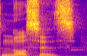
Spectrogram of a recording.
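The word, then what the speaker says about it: Gnosis: Also das G soll man nicht sprechen. Und am Ende ist das O, glaube ich, auch nicht so lang gewesen. Also eigentlich heißt das NOSIS.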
